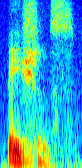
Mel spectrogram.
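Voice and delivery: পেশেন্স said as pay-shens; পেশেন্স with an "e" vowel, not "a"; correct patience. Shown as a demonstration. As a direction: say পেশেন্স with a clear "pay" sound. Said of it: "যদি একটু পেশেন্স বলি".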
